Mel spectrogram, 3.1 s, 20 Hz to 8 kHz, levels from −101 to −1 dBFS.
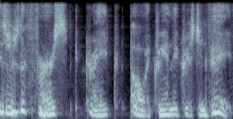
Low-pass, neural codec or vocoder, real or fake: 7.2 kHz; codec, 24 kHz, 3 kbps, HILCodec; fake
